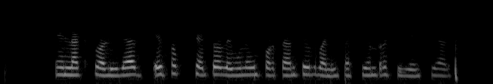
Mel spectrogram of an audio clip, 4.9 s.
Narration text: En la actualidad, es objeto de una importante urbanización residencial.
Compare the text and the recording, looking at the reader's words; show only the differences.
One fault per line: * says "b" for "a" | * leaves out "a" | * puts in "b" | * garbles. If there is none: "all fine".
all fine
